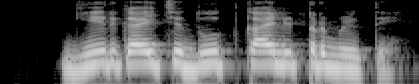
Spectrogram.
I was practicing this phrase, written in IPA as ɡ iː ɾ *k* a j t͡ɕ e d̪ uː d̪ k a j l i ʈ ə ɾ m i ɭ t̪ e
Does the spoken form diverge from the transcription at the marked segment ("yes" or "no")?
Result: yes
